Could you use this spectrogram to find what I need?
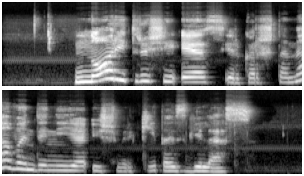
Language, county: Lithuanian, Kaunas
